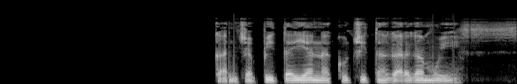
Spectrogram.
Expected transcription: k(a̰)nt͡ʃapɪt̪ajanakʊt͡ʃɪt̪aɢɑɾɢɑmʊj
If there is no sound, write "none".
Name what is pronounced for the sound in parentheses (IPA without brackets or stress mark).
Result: a̰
